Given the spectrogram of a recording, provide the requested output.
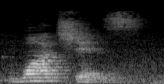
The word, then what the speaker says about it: watches: The third pronunciation is. Is. The example is the word watches. Watches.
